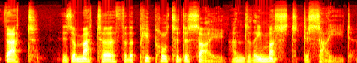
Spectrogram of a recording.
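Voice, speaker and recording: A man's voice: medium pitch, expressive, a little slow, fairly bright tone, slightly rough, dry recording, studio quality, exaggerated voice. An actor playing a grave, portentous male First Minister making pompous pronouncements in an audio drama.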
